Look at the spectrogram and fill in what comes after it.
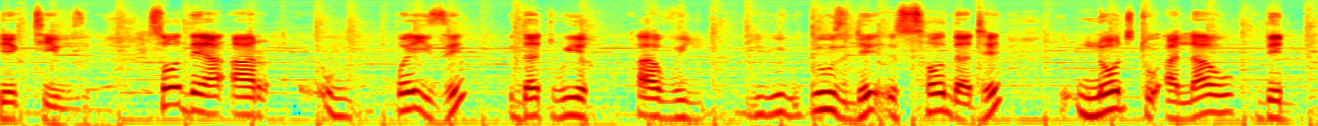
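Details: Man who identifies as a person who stammers, speaking at a stammering support group launch: stammering.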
